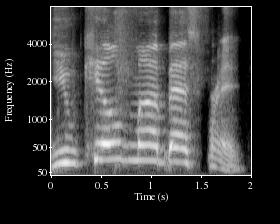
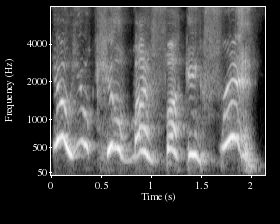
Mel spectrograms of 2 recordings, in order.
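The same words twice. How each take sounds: First: Dragged-out accusing line, a touch higher; slow mock accusation. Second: High, loud outraged yell; angry shout. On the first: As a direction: lay the blame slowly. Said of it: "on some old". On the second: Retold or imitated. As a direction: scream it at him, furious. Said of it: "and she's like".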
